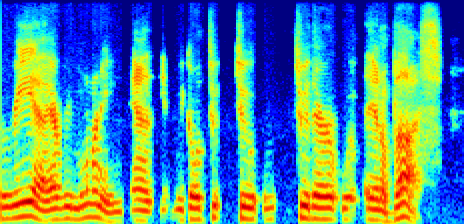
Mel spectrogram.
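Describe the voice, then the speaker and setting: With a fairly high pitch, a man talks at a moderate speed. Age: 60s. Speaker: musician. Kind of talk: interview. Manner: halting.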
